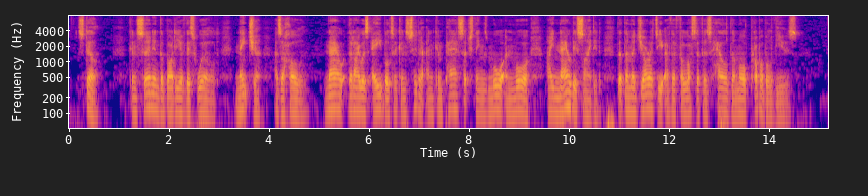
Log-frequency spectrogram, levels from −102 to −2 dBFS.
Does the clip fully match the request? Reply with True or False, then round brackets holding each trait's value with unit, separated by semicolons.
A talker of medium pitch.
False (100 Hz)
